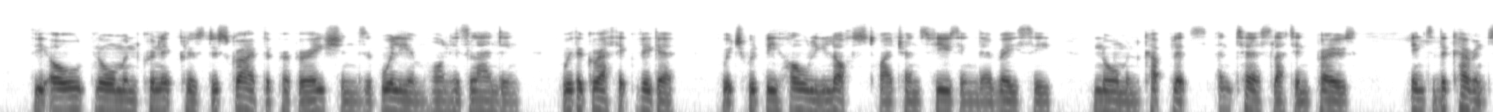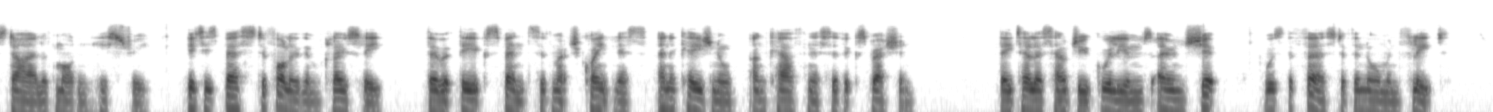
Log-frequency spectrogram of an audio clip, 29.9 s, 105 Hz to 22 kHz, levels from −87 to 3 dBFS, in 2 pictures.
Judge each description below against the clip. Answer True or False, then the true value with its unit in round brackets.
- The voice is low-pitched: True (95 Hz)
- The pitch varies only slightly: True (2.3 semitones)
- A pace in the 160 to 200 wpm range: False (145 wpm)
